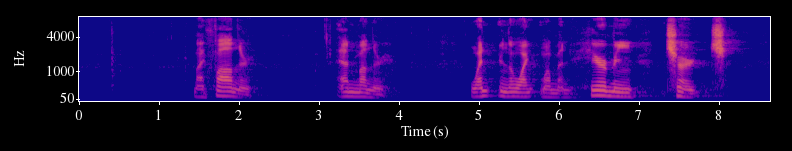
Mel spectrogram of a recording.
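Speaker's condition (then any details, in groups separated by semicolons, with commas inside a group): Speech impediment; could not speak or chew in childhood, first operation in North Dakota, 17 surgeries, 6 years of therapy; taught tongue movement at 12, voicing with clothespin on nose, mirror under lips, impediment recognizable on radio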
